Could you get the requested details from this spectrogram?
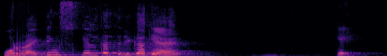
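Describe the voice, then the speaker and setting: A man running a lively training session for teachers, acting out bits of dialogue as he talks. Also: very high voice, rough recording. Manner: animated, acts out quick dialogue snippets. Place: school hall.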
